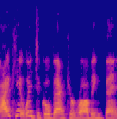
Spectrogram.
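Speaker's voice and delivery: ordinary talk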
